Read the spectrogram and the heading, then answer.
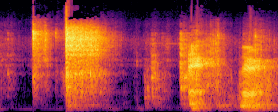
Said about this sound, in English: This is an intricate lock, Waldemar. It takes careful handling of the key.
